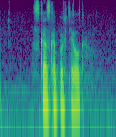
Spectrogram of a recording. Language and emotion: Russian, neutral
